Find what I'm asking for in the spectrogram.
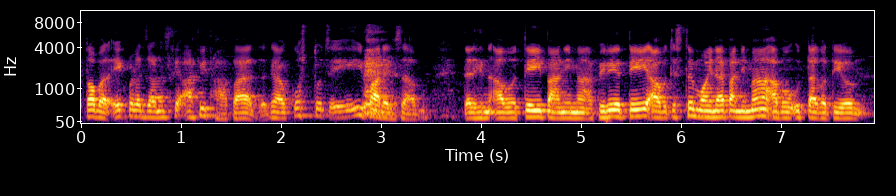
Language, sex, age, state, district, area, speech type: Nepali, male, 30-45, West Bengal, Darjeeling, rural, spontaneous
